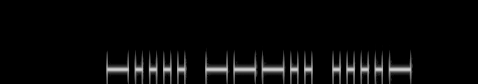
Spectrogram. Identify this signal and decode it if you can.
Morse code, heard as a keyed tone, about 17 wpm, 700 Hz. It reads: 684
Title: Numbers - 3-Digit 17wpm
